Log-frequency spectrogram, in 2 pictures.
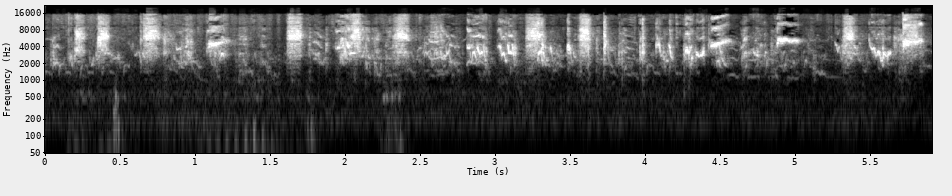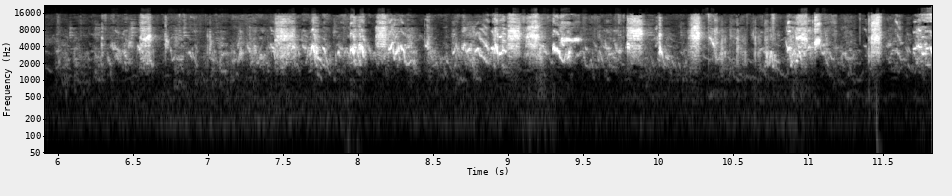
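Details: Busy budgerigar colony with a breeding pair, giving continuous high chirping and warbling squawks from several birds at once, with occasional low knocks.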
